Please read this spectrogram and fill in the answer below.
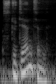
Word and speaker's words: Student: a buzzing yeah yes because St is yeah it's always sh it's like it's impossible to do busing in this case right student it's difficult so student student that's the specific rule that as St at the beginning of a syllable or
